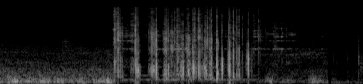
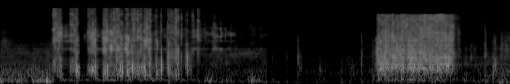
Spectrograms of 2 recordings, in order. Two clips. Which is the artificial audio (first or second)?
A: second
